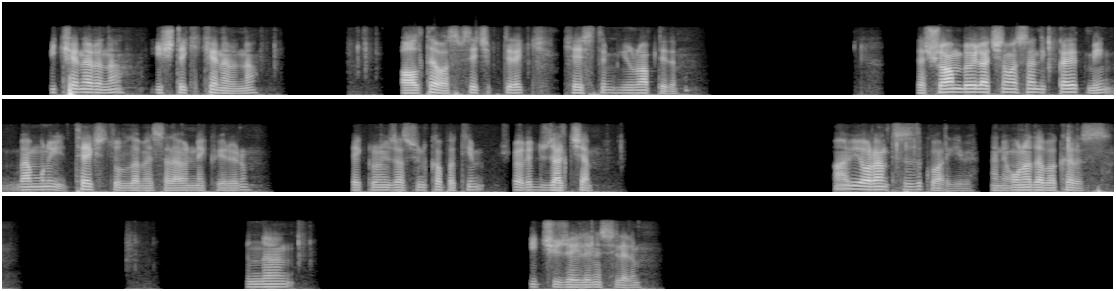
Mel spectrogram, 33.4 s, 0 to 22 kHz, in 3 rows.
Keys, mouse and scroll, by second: 0.9 /, 1.1 middle click, 2.0 2, 2.3 middle click, 2.9-3.4 scroll up 2, 3.4 2, 3.6 alt+click, 4.3 middle click, 5.1 a, 5.4 u, 11.7 click, 12.7 click, 14.2 click, 15.0 a, 16.1-17.2 drag, 17.2 Tab, 17.5 Tab, 18.4 middle click, 18.9-20.0 scroll down 1, 20.0 2, 20.9 Tab, 21.7 /, 23.4 h, 23.6 middle click, 24.1 click, 25.1 /, 25.4 middle click, 25.7-26.0 scroll down 2, 26.0 middle click, 26.3 3, 27.1 click, 27.6 middle click, 28.4 click, 30.3 click, 30.9 click, 31.5-33.0 drag, 33.0 x.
